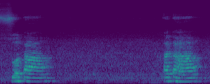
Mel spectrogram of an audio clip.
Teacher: विसर्ग भी स्वर के बाद आता है। इसका उच्चारण हा की तरह होता है।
